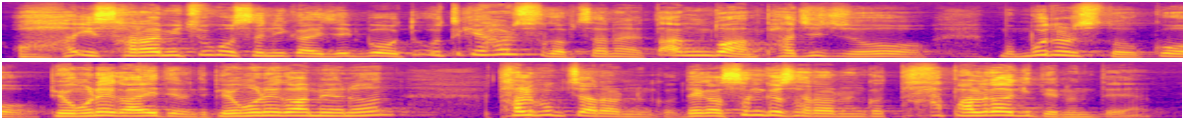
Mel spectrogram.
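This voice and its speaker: High-voiced preacher, loud and hushed by turns. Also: male voice, animated, racing. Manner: storytelling with rhetorical questions to the congregation; swings between loud emphatic bursts and quiet dropped phrases. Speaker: pastor. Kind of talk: sermon. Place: church sanctuary.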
